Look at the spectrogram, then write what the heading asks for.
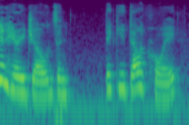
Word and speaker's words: Delacroix: Bobby and Harry Jones and Dickie Delacroix, the village pronounced this name Delacroix, eventually made a great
